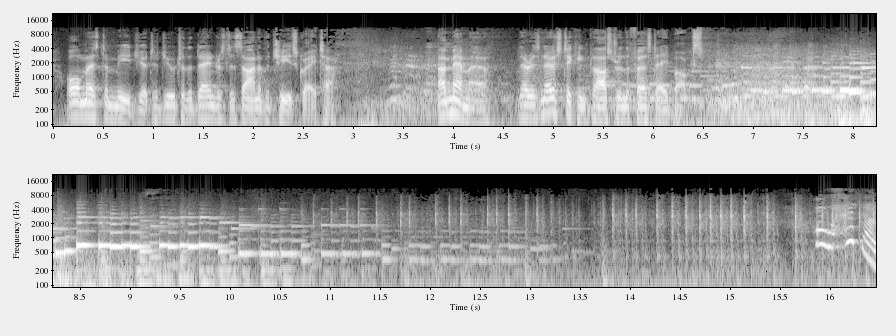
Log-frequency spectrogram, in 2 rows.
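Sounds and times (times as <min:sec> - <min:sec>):
speech: 0:00.2 - 0:07.0
laughter: 0:03.2 - 0:08.4
warm musical tone: 0:05.2 - 0:14.1
several typewriters clacking in an office typing pool: 0:09.7 - 0:16.4.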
